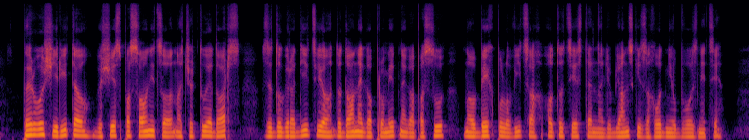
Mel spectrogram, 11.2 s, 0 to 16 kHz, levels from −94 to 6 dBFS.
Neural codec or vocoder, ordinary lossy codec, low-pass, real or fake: autoencoder, 48 kHz, 128 numbers a frame, DAC-VAE, trained on Japanese speech; none; 14.4 kHz; fake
